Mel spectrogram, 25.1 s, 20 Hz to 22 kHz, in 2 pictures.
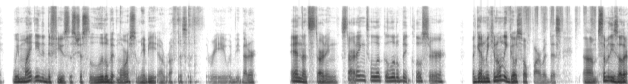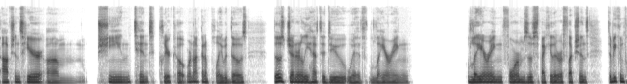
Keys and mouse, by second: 2.3-8.9 drag.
